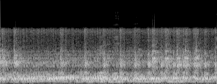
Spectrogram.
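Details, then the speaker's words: Needle EMG at rest after needle movement or percussion near the muscle, as in myotonic dystrophy or congenital myotonia: continuous engine-like buzzing that rises and falls in pitch and intensity, likened to a diving airplane or fire siren; myotonic discharge. "este sonido que sube y baja ha sido Comparado con lo que sucede la persona que estaba rotando conmigo con un avión"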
